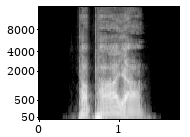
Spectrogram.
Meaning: papaya, Carica papaya (fruit)
- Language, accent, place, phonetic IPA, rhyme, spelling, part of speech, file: German, Germany, Berlin, [paˈpaːja], -aːja, Papaya, noun, De-Papaya.ogg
